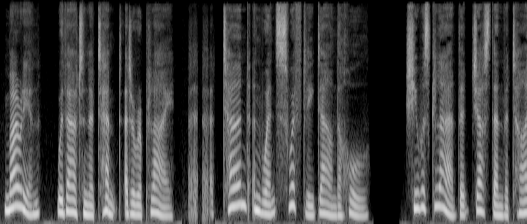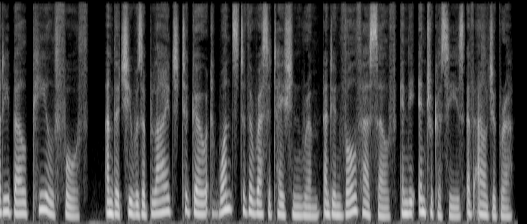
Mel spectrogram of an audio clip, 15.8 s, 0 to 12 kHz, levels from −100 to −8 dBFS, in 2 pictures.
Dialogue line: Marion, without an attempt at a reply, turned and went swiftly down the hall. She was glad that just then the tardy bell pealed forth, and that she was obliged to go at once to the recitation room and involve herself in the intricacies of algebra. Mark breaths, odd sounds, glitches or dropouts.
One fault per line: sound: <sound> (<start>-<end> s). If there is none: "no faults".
sound: laugh (2.8-3.2 s)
